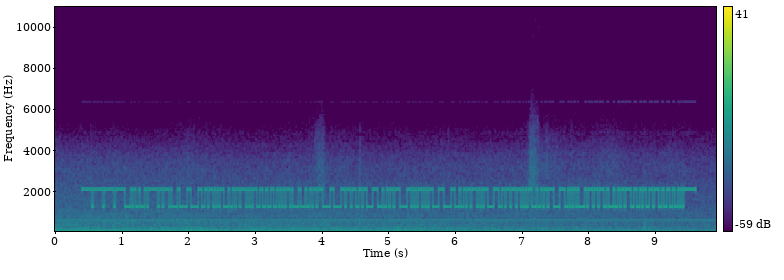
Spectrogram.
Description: RTTY (45.45 baud, 850 Hz shift), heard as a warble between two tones, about 1700 Hz centre, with a steady whistle near 620 Hz and the noise of a residential street. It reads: 35506 68863 55109 56695 69016 94317 82784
